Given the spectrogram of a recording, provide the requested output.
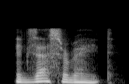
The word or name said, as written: exacerbate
